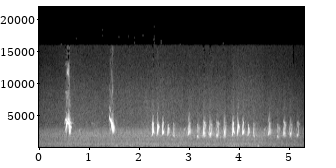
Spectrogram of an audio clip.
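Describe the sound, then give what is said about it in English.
Gray-crowned rosy finch calls: two sharp separate chirps, then a rapid series of short buzzy chip notes in quick rhythm, clear over a soft hiss, no voices. “Once again, the calls of gray-crowned rosy finches.”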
